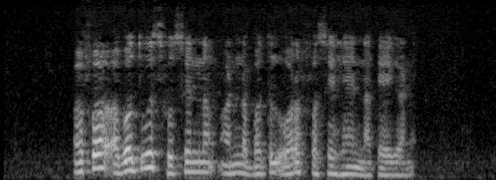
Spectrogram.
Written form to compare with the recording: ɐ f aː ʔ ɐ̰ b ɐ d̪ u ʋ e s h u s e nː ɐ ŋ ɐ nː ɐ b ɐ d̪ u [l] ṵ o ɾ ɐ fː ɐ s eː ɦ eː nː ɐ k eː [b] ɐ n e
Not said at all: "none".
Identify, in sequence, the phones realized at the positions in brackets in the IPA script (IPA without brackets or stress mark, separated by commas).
l, ɡ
